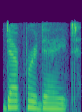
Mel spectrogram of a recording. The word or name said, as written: depredate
